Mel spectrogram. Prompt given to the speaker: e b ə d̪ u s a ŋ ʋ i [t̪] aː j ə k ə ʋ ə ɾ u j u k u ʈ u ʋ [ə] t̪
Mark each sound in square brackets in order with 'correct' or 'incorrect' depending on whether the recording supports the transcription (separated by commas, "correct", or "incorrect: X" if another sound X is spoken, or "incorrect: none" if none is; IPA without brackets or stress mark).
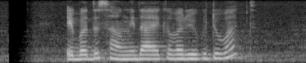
incorrect: d̪, incorrect: a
